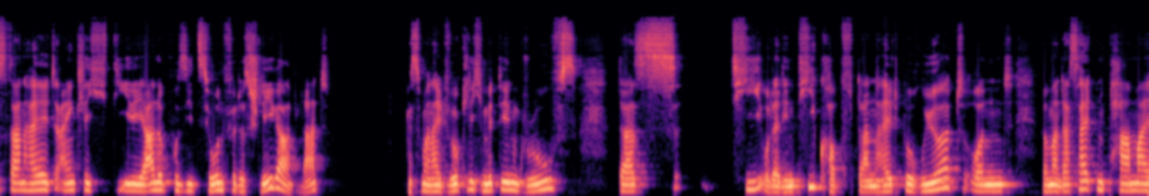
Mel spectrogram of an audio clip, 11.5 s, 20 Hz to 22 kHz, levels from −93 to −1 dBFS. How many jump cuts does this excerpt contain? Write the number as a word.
zero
